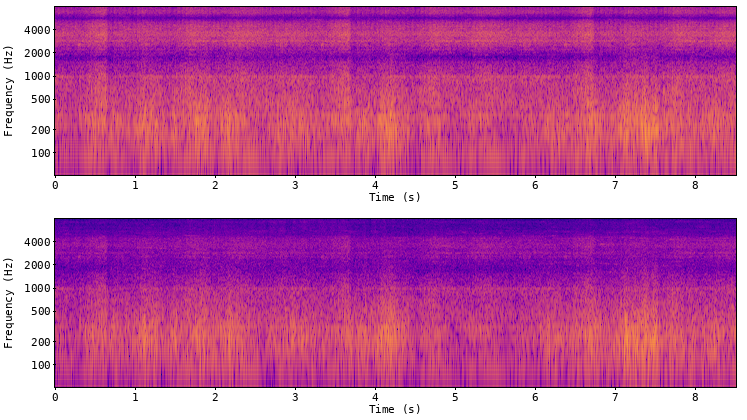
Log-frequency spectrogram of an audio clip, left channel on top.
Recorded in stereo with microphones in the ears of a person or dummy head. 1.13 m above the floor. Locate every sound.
0.0 s a motorcycle: 85° left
